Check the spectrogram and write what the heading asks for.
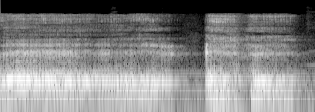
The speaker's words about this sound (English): Oh, are you not feeling well? Oh, I have a cough sometimes, and...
